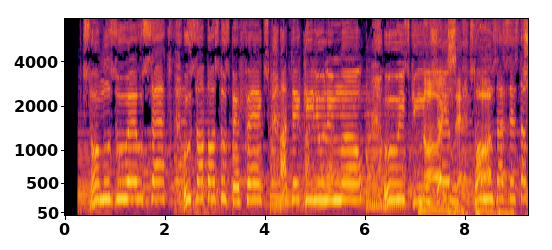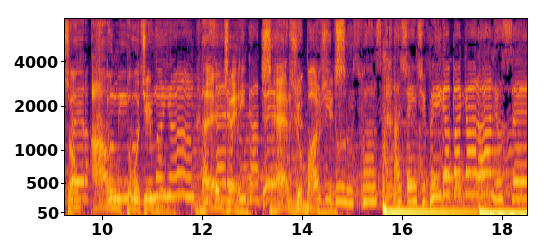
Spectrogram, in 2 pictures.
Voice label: rap; som automotivo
